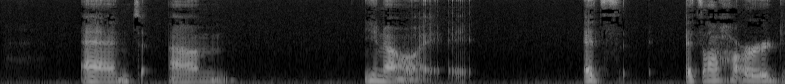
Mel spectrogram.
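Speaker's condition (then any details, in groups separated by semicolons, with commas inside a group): Generalized dystonia; generalized form, sustained muscle contractions; lost swallow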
